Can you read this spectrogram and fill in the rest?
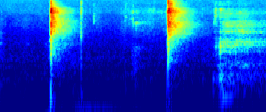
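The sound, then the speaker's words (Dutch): Two sharp, loud hand claps about a second apart, made to sync a recording, followed by a softer slap-like knock, with no voices. “moeten we ook nog even klappen voor Maurice?”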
